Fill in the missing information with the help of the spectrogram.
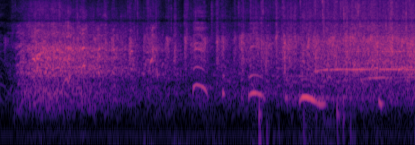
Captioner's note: audience laughing and applauding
